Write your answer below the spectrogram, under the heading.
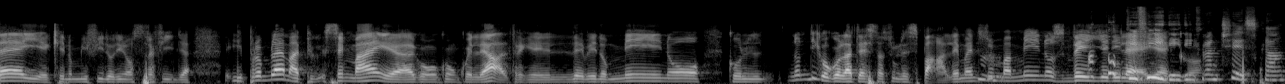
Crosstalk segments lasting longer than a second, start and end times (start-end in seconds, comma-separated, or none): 10.8-12.1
